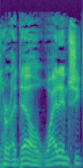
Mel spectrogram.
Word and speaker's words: Adele: And she says the correct pronunciation of her name is Adele, not Adele.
